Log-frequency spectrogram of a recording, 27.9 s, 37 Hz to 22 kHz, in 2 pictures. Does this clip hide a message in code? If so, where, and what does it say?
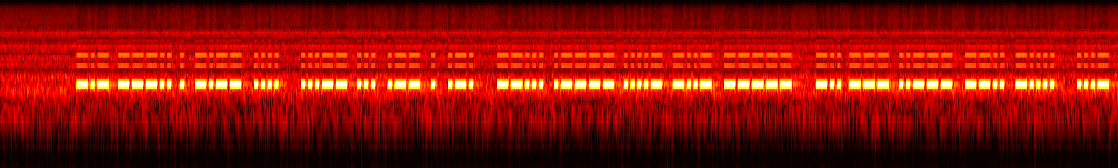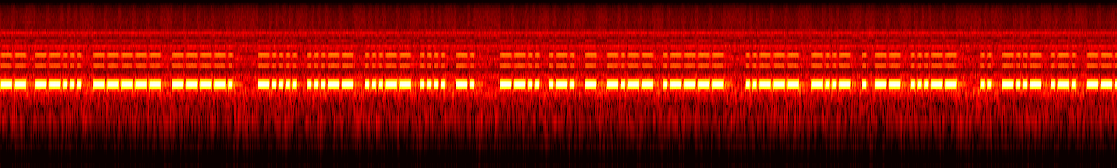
Yes: Morse code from 0.9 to 27.9 s, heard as a keyed tone, hand-sent with a paddle, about 28 wpm, 900 Hz. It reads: K8EYH 3SWER 714X0 DO2Z6 VM709 633HN ZRTY1 2XEM3 …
